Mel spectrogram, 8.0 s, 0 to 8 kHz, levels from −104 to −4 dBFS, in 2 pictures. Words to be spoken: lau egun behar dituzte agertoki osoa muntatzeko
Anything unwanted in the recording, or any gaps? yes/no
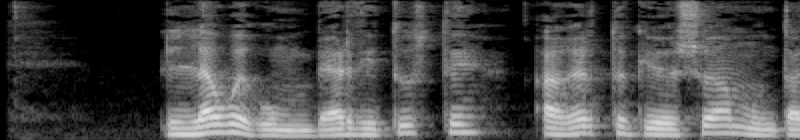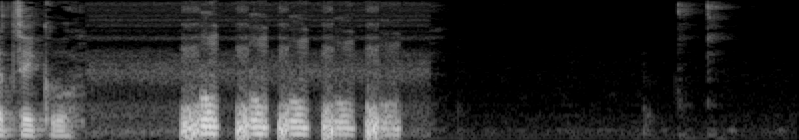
yes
